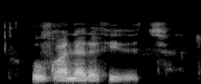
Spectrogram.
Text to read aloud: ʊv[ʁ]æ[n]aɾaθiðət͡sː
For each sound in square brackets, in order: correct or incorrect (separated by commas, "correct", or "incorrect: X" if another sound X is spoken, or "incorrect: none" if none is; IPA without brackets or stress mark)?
correct, correct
